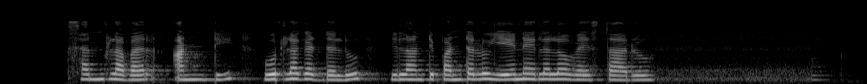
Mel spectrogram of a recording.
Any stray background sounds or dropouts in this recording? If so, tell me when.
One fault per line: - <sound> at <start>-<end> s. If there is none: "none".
none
